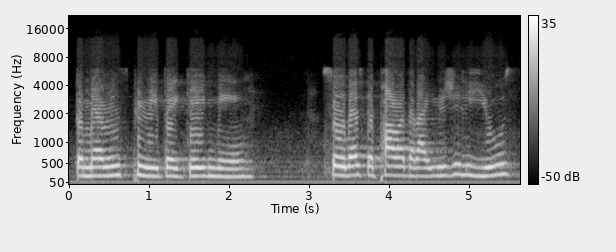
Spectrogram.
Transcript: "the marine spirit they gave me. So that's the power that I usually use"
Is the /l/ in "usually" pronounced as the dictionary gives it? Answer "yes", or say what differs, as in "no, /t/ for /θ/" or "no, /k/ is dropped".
yes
